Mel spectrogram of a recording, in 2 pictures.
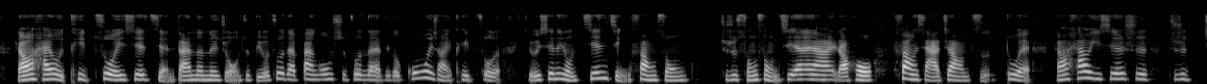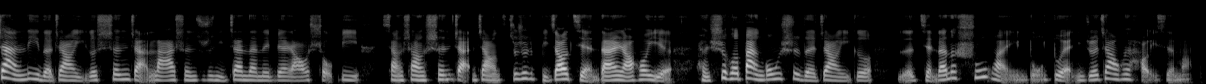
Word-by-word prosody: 然 200 +2 +10
后 225 - +9
还 240 -1 +3
有 235 -3 +3
可 250 - -6
以 220 - -3
做 230 +3 +2
一 - - +2
些 225 +1 0
简 215 - -4
单 200 - +4
的 210 0 +1
那 205 -1 +1
种， 200 0 -4
就 210 - -7
比 185 -3 -6
如 190 - -1
坐 265 +7 -1
在 230 -3 +1
办 230 +2 +1
公 235 +2 -3
室， 240 -2 -10
坐 235 +2 -2
在 215 -1 -1
这 205 - -10
个 195 - -4
工 275 +7 -2
位 305 -2 +3
上 225 -4 -3
也 - - -8
可 215 - -9
以 205 - -4
做 195 -1 -3
的。 - - -7 0.2
有 - - -2
一 - - +1
些 260 +5 +1
那 255 - 0
种 200 -4 0
肩 275 +6 0
颈 - - -4
放 230 -5 +3
松， 195 -1 -2 0.3
就 210 - -11
是 220 - -1
耸 200 0 0
耸 215 -4 -1
肩 230 +2 +2
啊， 225 -1 +5
然 185 -2 +5
后 200 0 +6 0.2
放 265 -5 +6
下 210 -5 +2
这 220 - -1
样 185 -3 +2
子。 215 - -12
对。 230 -5 0 0.2
然 210 - -1
后 - - -3
还 285 +4 +3
有 300 - +5
一 260 -3 -3
些 255 +1 0
是 245 -2 -4 0.2
就 230 - -13
是 240 -1 -5
站 275 -9 +4
立 245 0 -3
的 190 - -1
这 215 - -4
样 190 -2 0
一 170 - -10
个 195 - -4
伸 230 +2 -4
展 215 - -2
拉 195 0 0
伸， 200 -1 -5
就 200 - -14
是 200 0 -8
你 190 -3 -5
站 210 +2 0
在 200 -1 -2
那 190 0 -5
边， 190 +1 -5
然 175 - -3
后 180 - -3
手 200 - -7
臂 205 -2 -8 0.2
向 200 -2 -3
上 205 -1 +1
伸 220 +2 -3
展 - - +1
这 225 - 0
样 - - -1
子， 200 - -24
就 245 - -5
是 265 +1 -2
比 215 -7 -9
较 230 +7 +8
简 210 -5 -2
单， 195 +2 +6
然 185 -1 +3
后 220 +1 +1
也 180 -6 -1 0.2
很 185 -3 -4
适 300 +11 0
合 260 -2 +2
办 255 -4 +5
公 235 +4 -1
室 250 0 -5
的 190 -3 -2
这 210 - 0
样 190 -3 -1
一 170 - -12
个， 185 -2 -5 0.3
呃， - - -5
简 190 0 -5
单 210 +1 +3
的 295 - -2
舒 320 +4 -3
缓 - - -3
运 - - -12
动。 215 0 -9
对， 210 -3 -1
你 190 - -7
觉 200 - -4
得 215 - 0
这 245 - -2
样 250 -3 +2
会 235 0 -4
好 220 - -6
一 - - -16
些 - - -11
吗？ - - -12
215 Hz, 335 characters per minute, -24 LUFS, 195-235 Hz, 0.3 s, 然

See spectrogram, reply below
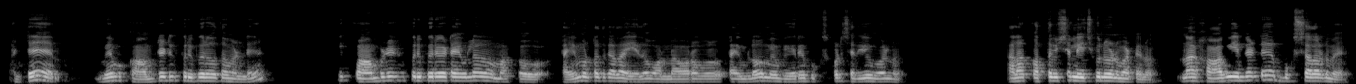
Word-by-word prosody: అంటే, - - +1 0.7
మేము 175 +3 +2
కాంపిటెటివ్‌కి 175 +11 -1
ప్రిపేర్ 165 -1 +4
అవుతాామండి, 145 -6 -2 0.9
ఈ - - -9
కాంపిటెటివ్ 175 +7 +1
ప్రిపేర్ 175 0 +3
అయ్యే 180 0 +5
టైములో 175 +1 +3 0.2
మాకు 130 -1 -4 0.4
టైం 115 +1 -1
ఉంటది 165 0 -2
కదా! 155 -1 +2
ఏదో 130 +2 -1
1 125 -1 -5
అవరు 125 +1 -2 0.3
టైమ్లో 130 +3 -1
మేము 150 -2 -1
వేరే 130 +3 -1
బుక్స్ 145 - -13
కూడా 155 +1 -3
చదివేవాళ్ళం. 135 -1 -2 1.1
అలా 160 +2 +3
కొత్త 150 -1 -1
విషయాలు 175 +2 +2
నేర్చుకునేవాడనమాట 160 -3 +4
నేను. 115 -1 -6 0.4
నాకు 170 0 +2
హాబీ 150 +4 +4
ఏంటంటే 190 +3 0 0.2
బుక్స్ 150 0 -6
చదవడమే. 160 -2 +2
155 Hz, 145 wpm, -22 LUFS, 135-175 Hz, 1.1 s, అయ్యే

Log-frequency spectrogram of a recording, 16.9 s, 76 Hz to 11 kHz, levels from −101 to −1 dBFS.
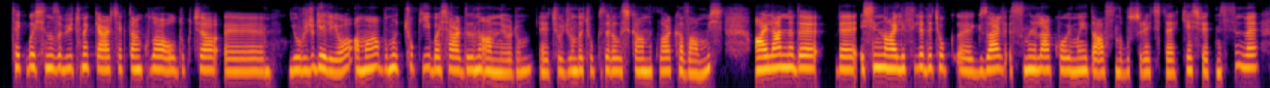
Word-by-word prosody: Tek 245 -3 -3
başınıza 245 -1 0
büyütmek 240 +2 -3
gerçekten 225 0 +1
kulağa 225 0 +1
oldukça, 215 +1 -2
eee, 200 0 -3 0.3
yorucu 215 +2 -1
geliyor. 215 -2 +2
Ama 230 +3 +2
bunu 235 +2 +1
çok 245 -1 -11
iyi 240 -2 -5
başardığını 220 0 +1
anlıyorum. 190 +1 -2
Eee, 190 -2 -3
çocuğun 200 +2 -4
da 215 - 0
çok 205 -1 -11
güzel 220 -2 -4
alışkanlıklar 205 0 -2
kazanmış. 185 +2 -3 0.4
Ailenle 240 +3 +7
de 235 0 +4 0.3
ve 225 -1 +3
eşinin 250 +2 +2
ailesiyle 230 +1 +4
de 240 - 0
çok, 240 -1 -4
eee, 200 -1 -2
güzel 220 +4 +3
sınırlar 220 +1 +1
koymayı 210 -1 -1
da 190 - +2
aslında 190 0 -3
bu - - -7
süreçte 190 -1 -4
keşfetmişsin 210 +5 -5
ve 245 0 +3
220 Hz, 140 wpm, -23 LUFS, 200-235 Hz, 0.4 s, Ailenle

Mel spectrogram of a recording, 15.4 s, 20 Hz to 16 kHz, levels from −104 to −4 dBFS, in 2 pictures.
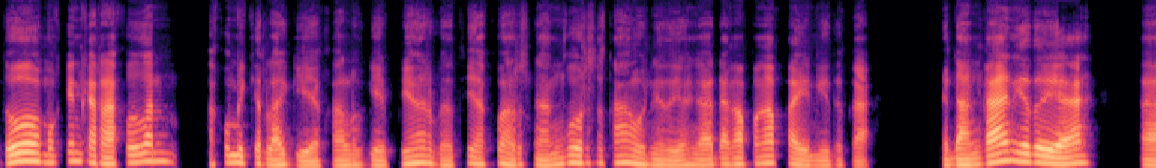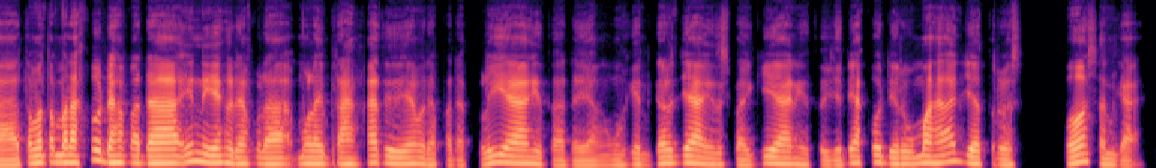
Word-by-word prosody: itu 155 - +3 0.2
mungkin 185 +4 -3
karena 135 -5 +2
aku 160 - -2
kan 185 0 +2 0.3
aku 120 - -13
mikir 145 -3 -4
lagi 110 -3 -1
ya, 95 - -4
kalau 105 +2 -3
gap 105 -2 -5
year, 145 +4 0
berarti 105 0 -7
aku 125 - -9
harus 120 -1 -3
nganggur 125 +8 -1
setahun, 150 -2 -2
gitu 110 -2 -2
ya, 105 - -1
gak 110 - -1
ada - - 0
ngapa-ngapain, 130 -3 -1
gitu 105 0 -6
Kak. 95 -1 -8 0.4
Sedangkan, 120 - +4
gitu 170 -3 +5
ya, 145 +2 +5 0.3
eee, 110 0 +1
teman-teman 160 +3 +3
aku 210 +6 -1
udah 155 0 +4
pada 150 +1 +4
ini, 175 -3 +2
udah 140 -3 +1
pada 130 -1 0
mulai 135 0 +1
berangkat, 130 +2 -1
udah 135 -4 0
pada 105 -1 -9
kuliah 145 +3 +3
gitu, 125 - -5
ada 105 - -7
yang 100 +1 -5
mungkin 110 +2 -6
kerja 145 +1 +2
gitu, 120 -1 -3
sebagian, 125 +4 -1
gitu. 100 - -12
Jadi, 110 - -6
aku 160 +2 -2
di 130 - -1
rumah 150 +6 +1
aja 150 -6 +1
terus, 115 -4 -6 0.2
bosen 145 -4 +1
Kak. 110 +1 -7
135 Hz, 220 wpm, -22 LUFS, 115-150 Hz, 0.4 s, gitu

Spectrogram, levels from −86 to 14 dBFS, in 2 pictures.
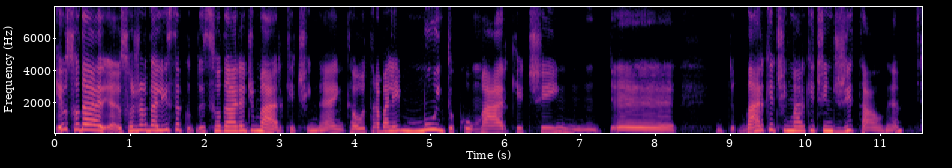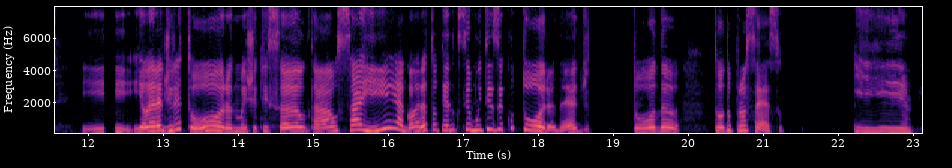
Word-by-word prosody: eu 470 -5 +3
sou 345 -1 -2
da 340 - +5
a - - +6
eu 465 - -1
sou 265 +5 0
jornalista, 300 +1 +1 0.2
g 235 +2 -8
sou 280 +3 -2
da 275 0 +3
área 275 +1 +4
de 285 +2 -4
marketing, 230 - +1
né. 155 +6 -3
Então 185 +2 -5
eu 205 - -5
trabalhei 255 +4 -2
muito 270 -1 +3
com 200 -2 -7
marketing, 220 - -5 0.2
eh, 150 -3 -1 0.5
m 285 - -16 0.4
marketing 285 +1 0
marketing 275 0 +4
digital, 215 - -4
né. 145 - -9 0.7
E 190 +4 -9
e 260 +7 -5
eu 240 - +7
era 275 +2 +7
diretora 260 - +2
numa 215 0 -6
instituição, 235 +1 0
tal, 235 +4 -2
saí, 320 +7 +3
agora 260 -3 +2
eu - - -2
estou 335 -1 -10
tendo 305 +2 -4
que - - -13
ser 355 -3 -3
muito 290 +2 +1
executora, 335 - +1
né, 190 -1 -2
de 210 -5 -16 0.6
toda 230 0 0 0.4
todo 235 +3 0
o 280 - -2
processo. 285 +1 -3 0.9
E 215 -2 -5
250 Hz, 130 wpm, -26 LUFS, 210-285 Hz, 0.9 s, eu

